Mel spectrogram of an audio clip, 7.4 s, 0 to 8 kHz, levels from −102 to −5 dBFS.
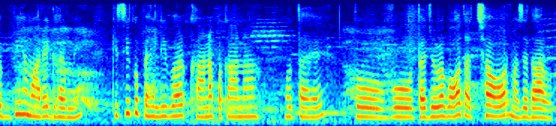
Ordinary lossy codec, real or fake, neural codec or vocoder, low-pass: none; real; none; 7.2 kHz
